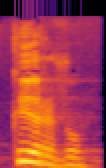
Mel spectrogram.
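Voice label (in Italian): "curvu", Vernazzese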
